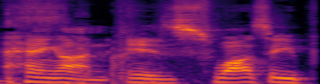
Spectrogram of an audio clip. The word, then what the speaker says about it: Suozzi: Spell his name with a W, even though it's pronounced Suozzi, so yeah.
